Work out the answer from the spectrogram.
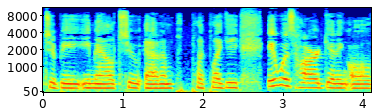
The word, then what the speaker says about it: Plagge: Pleggy is spelled Plagge, but, again, that's a cooperative effort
